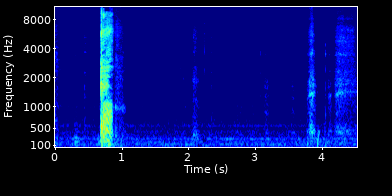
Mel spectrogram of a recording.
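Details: Indoor room with a single sharp cough, then near silence, a few faint rustles and a brief clearing of the throat; no animal sound is heard.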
